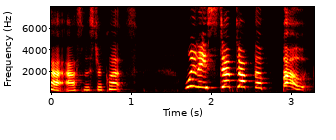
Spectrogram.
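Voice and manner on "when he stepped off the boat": high, loud eager answer; excited shout. A narrator's reading. Boy racing to answer a quiz, excited shout. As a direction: yell it out in a burst. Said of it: "I shouted".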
